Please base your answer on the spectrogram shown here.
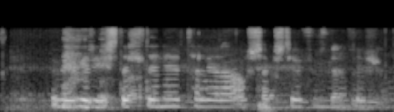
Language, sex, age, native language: Icelandic, female, 15, Lithuanian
